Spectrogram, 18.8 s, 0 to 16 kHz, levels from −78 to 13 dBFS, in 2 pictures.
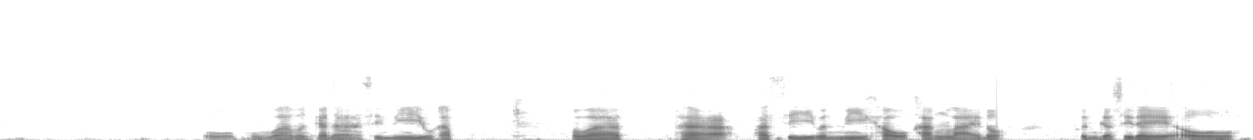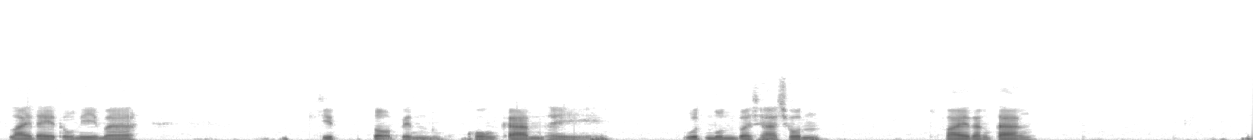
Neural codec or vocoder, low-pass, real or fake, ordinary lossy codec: none; 7.2 kHz; real; AAC, 96 kbps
